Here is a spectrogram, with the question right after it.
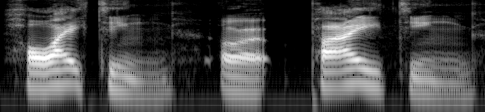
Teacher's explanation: They're kind of aspirated at the beginning.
